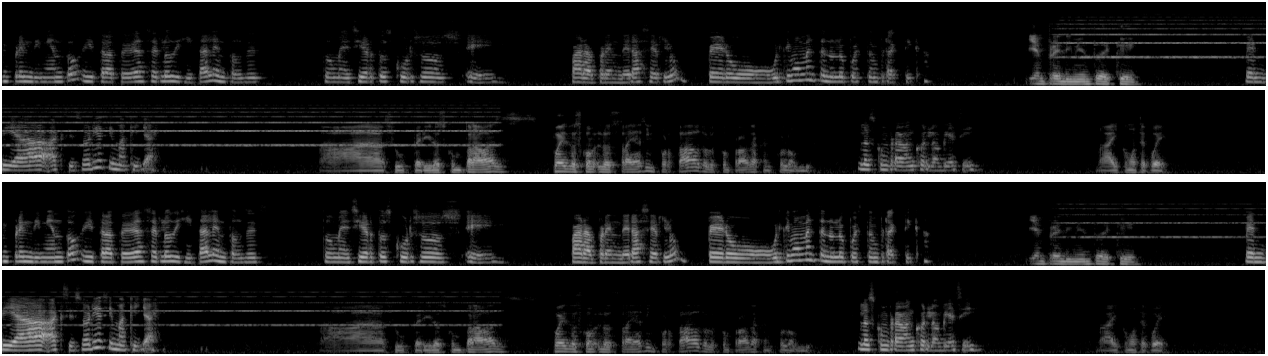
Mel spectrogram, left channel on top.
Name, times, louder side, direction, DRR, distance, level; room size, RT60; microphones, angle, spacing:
voice 1, 0.0-2.6 3.2-5.0 5.7-9.1 12.4-14.2 21.2-22.4, right 5 dB, 40° right, 0.4 m, -32 dB
voice 2, 10.2-11.4 15.8-20.7 23.6-24.3, left 4 dB, 85° left, 0.6 m, -38 dB
sound 1, 10.5-17.6, left 8 dB, 45° left, 0.4 m, -41 dB
2.3 x 2.3 x 2.9 m
head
